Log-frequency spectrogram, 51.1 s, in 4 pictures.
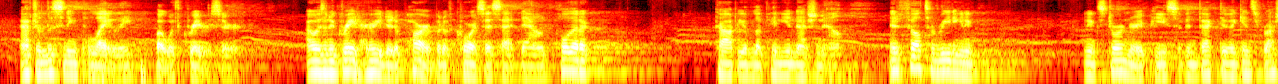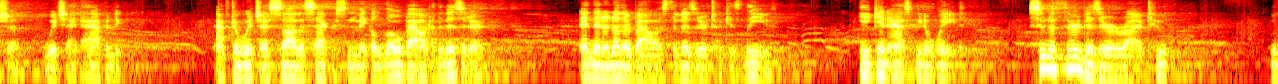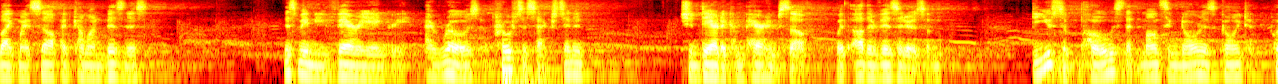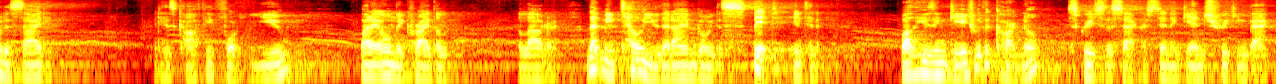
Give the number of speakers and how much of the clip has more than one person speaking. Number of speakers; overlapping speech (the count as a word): one, no overlap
